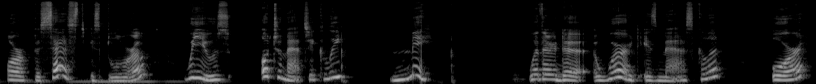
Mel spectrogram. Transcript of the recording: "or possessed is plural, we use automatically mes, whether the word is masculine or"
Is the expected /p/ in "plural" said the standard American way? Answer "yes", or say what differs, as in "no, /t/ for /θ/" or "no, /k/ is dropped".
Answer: no, /b/ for /p/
